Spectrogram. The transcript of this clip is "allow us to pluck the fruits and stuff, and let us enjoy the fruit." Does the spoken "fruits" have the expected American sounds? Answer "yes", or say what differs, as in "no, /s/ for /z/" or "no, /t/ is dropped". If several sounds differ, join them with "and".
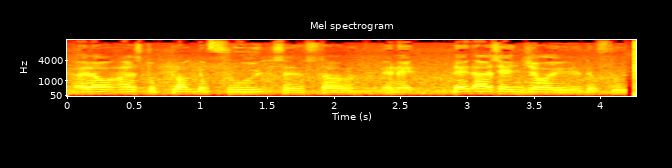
yes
